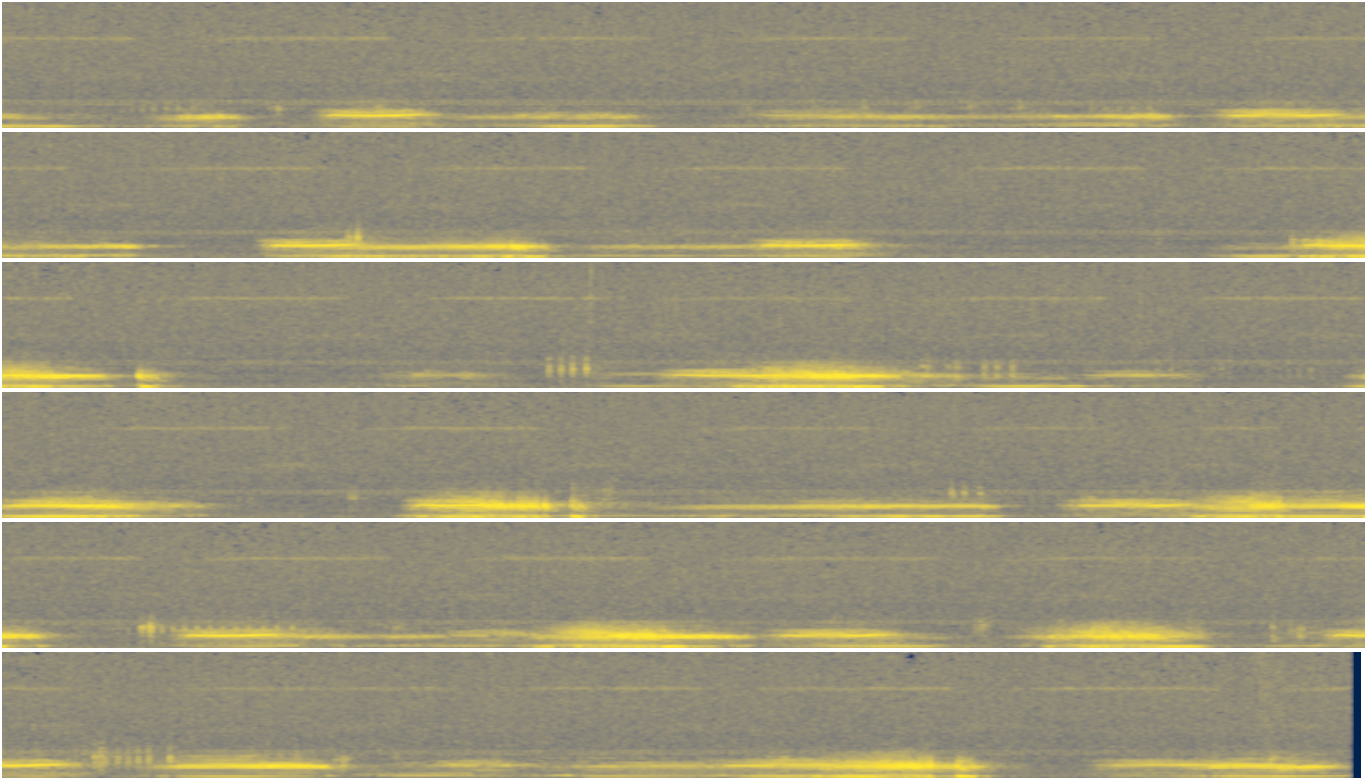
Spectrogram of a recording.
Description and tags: Bullfrog orchestra
a few bullfrogs singing together in a carpark in HK.
night, Rana-catesbeiana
